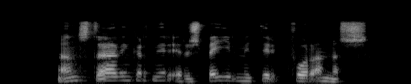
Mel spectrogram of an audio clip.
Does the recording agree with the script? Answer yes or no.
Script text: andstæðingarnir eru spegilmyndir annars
no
